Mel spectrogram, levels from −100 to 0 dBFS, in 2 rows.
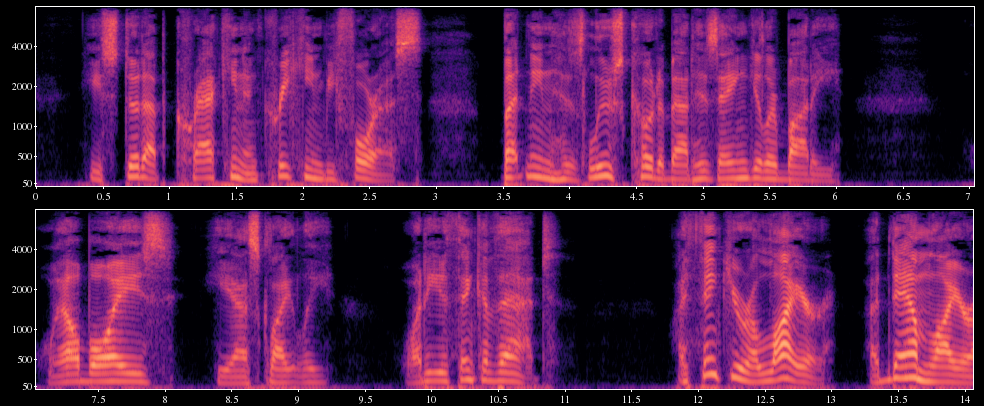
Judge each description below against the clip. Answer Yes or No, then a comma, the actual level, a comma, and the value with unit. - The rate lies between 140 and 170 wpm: Yes, average, 150 wpm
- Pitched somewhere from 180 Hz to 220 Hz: No, low, 135 Hz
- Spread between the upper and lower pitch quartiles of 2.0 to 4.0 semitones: No, average, 4.5 semitones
